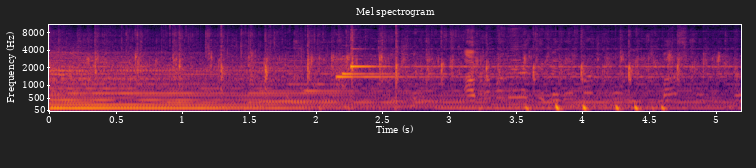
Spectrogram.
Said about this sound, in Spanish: Dale un fuerte aplauso a la gloria de Dios.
